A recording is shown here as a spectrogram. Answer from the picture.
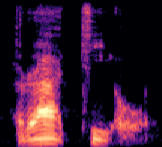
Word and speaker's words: ratio: In Latin, the word rot ratio, quote unquote, is pronounced ratio in Latin.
